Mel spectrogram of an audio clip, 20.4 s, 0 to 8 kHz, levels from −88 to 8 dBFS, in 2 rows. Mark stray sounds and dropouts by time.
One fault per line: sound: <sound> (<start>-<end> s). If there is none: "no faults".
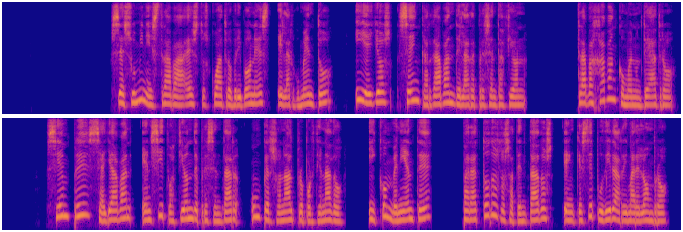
no faults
